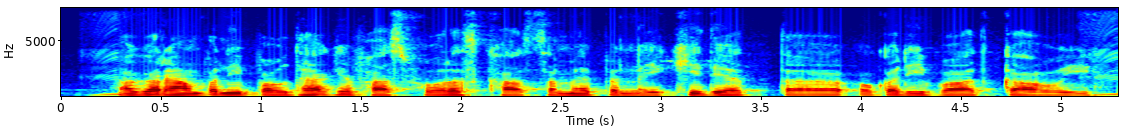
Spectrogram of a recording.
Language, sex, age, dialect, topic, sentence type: Bhojpuri, male, 25-30, Northern, agriculture, statement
